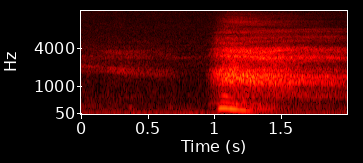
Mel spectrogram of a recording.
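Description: A woman's long sigh into a close microphone: a faint breath in, then about a second in a loud breathy exhale whose voiced tone falls in pitch and fades away.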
